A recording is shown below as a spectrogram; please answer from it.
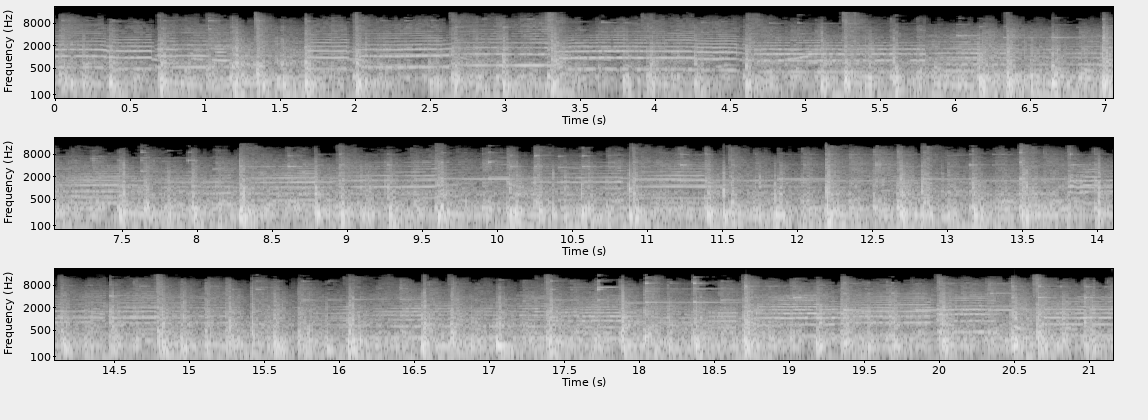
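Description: Marching drum band playing: bass drums and snare drums beating a dense, steady rhythm with a melody carried over the top.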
